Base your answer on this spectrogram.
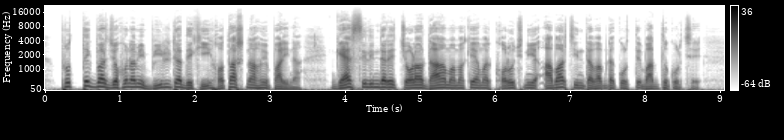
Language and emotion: Bengali, sad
